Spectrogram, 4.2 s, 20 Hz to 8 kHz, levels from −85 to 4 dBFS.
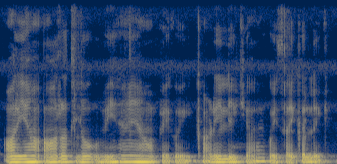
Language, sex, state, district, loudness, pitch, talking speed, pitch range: Hindi, male, Delhi, New Delhi, -16 LUFS, 145 Hz, 240 wpm, 140-150 Hz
